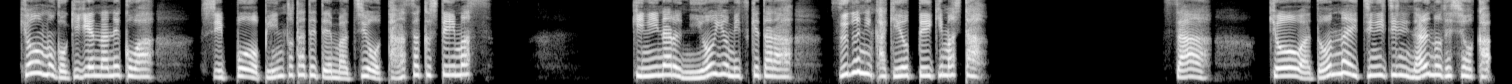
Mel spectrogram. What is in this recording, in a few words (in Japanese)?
ナレーション; テレビ東京系列 おはスタ内 ショートストーリー「ななし怪談」ガイド音声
